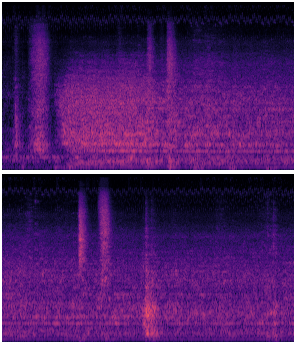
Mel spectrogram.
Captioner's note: oven roar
